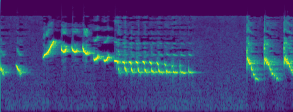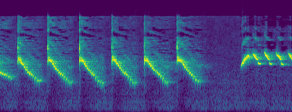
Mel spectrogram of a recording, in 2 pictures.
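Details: Energetic song of an Asian pied starling: a high wavering whistle and rattling chatter, a brief pause, then a rapid run of about ten sharp descending whistles followed by another quavering phrase.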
